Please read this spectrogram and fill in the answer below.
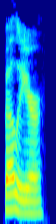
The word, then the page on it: belier: British English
